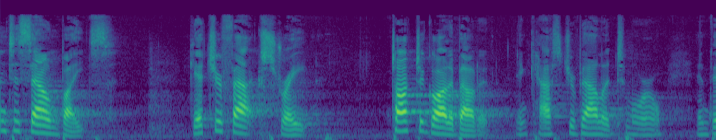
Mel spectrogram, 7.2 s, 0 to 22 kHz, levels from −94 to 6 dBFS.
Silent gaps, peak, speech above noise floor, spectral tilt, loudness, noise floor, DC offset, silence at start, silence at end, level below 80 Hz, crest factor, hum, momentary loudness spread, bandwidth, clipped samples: none; -6 dBFS; 39 dB; -2 dB/octave; -24 LUFS; -64 dBFS; under 0.1%; 0 s; 0 s; -60 dBFS; 22 dB; none; 19 LU; 14 kHz; under 0.1%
